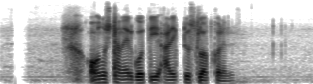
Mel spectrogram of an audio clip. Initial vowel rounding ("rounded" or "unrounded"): rounded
